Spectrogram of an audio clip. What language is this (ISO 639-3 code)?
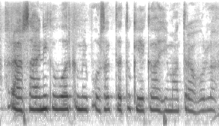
bho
